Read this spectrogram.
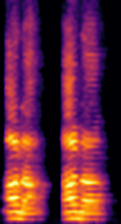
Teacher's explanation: এই আনা টানা যাবে না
